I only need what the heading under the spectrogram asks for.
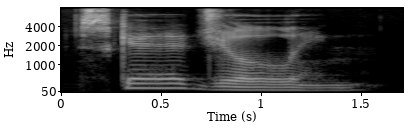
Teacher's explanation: it's light because the L is between vowels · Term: light L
